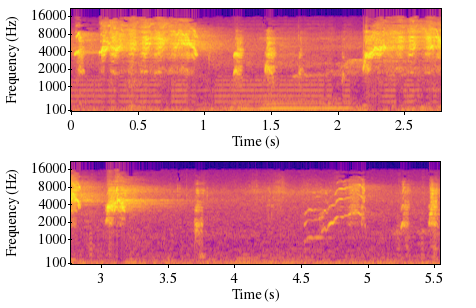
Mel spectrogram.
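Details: Baby monkey crying while its mother refuses to care for it: loud, shrill, squealing bursts in quick succession, a lower drawn-out note between them, then a run of short rising squeaks near the end.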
